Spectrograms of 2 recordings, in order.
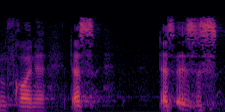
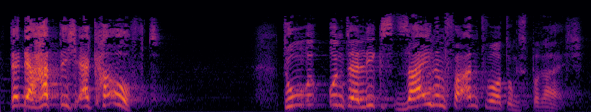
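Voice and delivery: raised, high-pitched proclamation; emphatic pulpit delivery, driving the message home; forceful preaching; 6 semitones higher, 11 dB louder than usual. Real, not acted. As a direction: preach it loud and urgent.

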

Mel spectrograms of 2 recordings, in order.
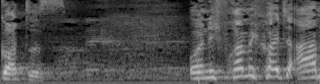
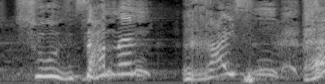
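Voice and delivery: higher, louder, slow puzzled "Zusammenreißen?"; baffled question; 6 semitones higher, 5 dB louder, much slower than usual. Acted. Preacher mocks the odd idiom, baffled and rising. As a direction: repeat the word in disbelief.

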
